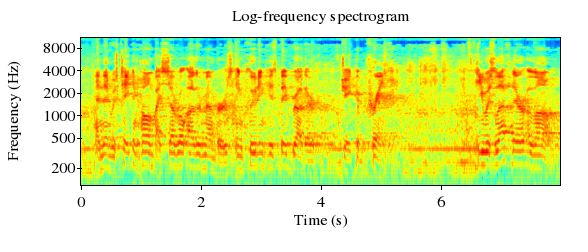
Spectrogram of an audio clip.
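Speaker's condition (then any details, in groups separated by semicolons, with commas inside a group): No condition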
